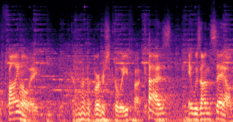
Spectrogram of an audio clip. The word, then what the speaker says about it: Khalifa: KH is pronounced Kha. So DJ Khalid, the Burj Khalifa.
